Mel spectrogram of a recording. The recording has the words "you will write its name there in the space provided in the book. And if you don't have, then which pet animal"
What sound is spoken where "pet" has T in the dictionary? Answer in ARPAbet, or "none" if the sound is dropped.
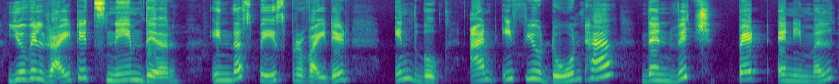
T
